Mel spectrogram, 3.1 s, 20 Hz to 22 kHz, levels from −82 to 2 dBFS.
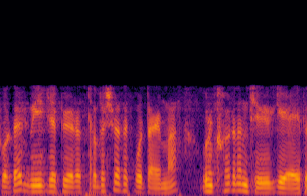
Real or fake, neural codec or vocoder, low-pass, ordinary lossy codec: fake; codec, 16 kHz, 2 kbps, FunCodec, trained on LibriTTS, 25 frames a second; 3.6 kHz; none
